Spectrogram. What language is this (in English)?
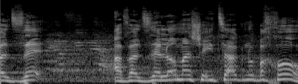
Hebrew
